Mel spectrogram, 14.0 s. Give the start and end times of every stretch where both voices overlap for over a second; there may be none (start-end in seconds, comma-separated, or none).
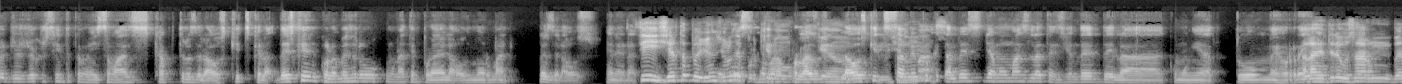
7.2-9.5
